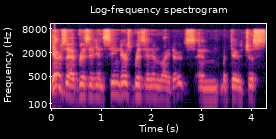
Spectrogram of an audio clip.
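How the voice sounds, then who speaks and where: This man has a slight French accent and a fairly high pitch. He speaks at a fairly slow pace. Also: ordinary pitch variation. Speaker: fingerboarder and YouTuber. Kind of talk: casual interview chat. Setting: podcast interview. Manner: halting, many restarts.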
